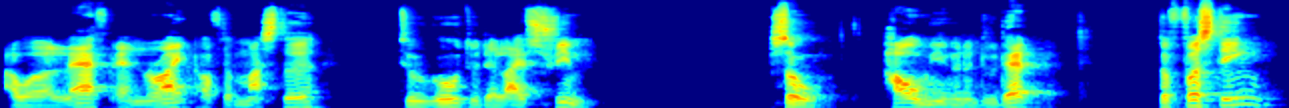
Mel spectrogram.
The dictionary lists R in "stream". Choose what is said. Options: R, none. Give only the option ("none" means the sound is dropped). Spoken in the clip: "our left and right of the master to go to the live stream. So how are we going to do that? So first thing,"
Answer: R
